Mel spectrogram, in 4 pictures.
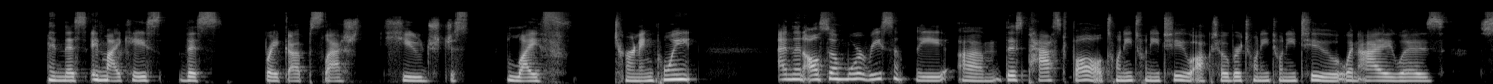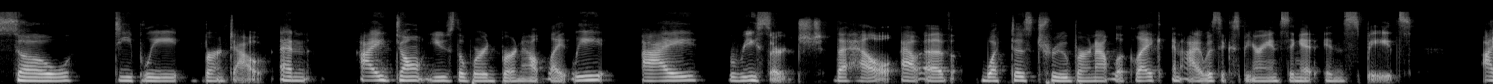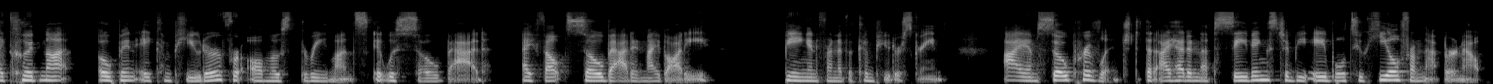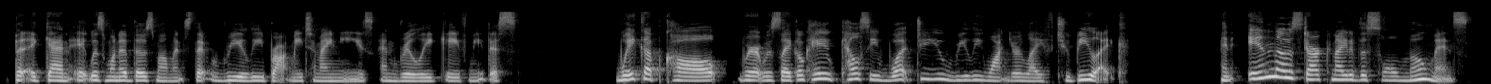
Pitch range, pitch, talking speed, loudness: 170-200 Hz, 180 Hz, 155 wpm, -22 LUFS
